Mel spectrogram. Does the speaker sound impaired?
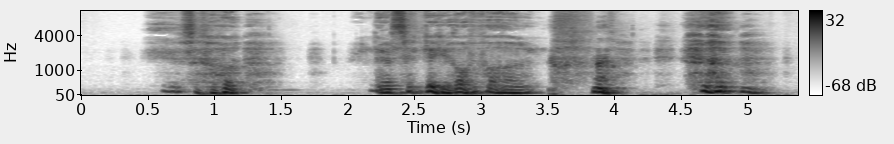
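Yes: Parkinson's disease; could not speak properly during earlier sudden spinning vertigo episode, caller noticed voice, ambulance called.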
